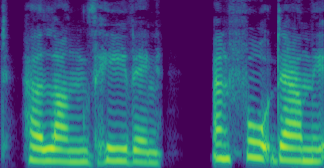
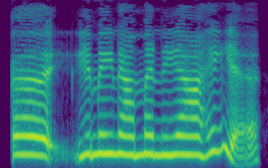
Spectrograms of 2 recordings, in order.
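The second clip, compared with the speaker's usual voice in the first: higher, hesitant maid voice; nervous maid; 8 semitones higher, 3 dB louder than usual. A narrator's reading. Maid to her lord, high and unsure. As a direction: stammer it out like a scared maid.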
